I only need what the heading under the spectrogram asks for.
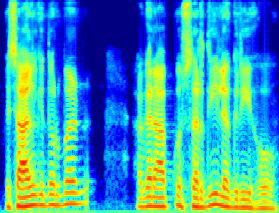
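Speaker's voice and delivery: ordinary talk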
